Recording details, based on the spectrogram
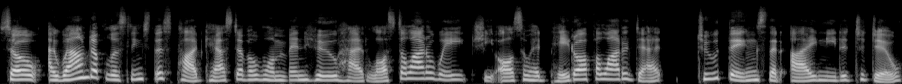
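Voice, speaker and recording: Over a quiet background, a woman talks at a moderate pace with hardly any pauses, in an unremarkable speaking voice of medium pitch. The sound is dry and close, with no echo. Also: lively intonation. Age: 60s. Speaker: podcast host and life coach. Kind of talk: solo podcast monologue.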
